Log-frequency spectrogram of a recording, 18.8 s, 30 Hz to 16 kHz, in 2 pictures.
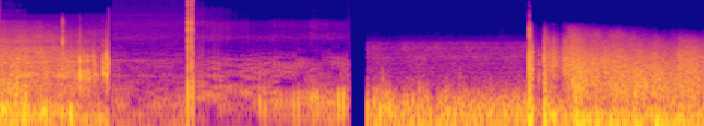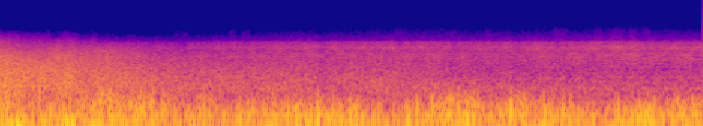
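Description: Tannerite explosion blowing apart a 3D-printed model plane. The blast's rumble fades over the first second and a half, with a sharp crack at about two and a half seconds. Then the blast is heard again about seven seconds in as a sharp crack followed by a long, dull rumble that slowly dies away.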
